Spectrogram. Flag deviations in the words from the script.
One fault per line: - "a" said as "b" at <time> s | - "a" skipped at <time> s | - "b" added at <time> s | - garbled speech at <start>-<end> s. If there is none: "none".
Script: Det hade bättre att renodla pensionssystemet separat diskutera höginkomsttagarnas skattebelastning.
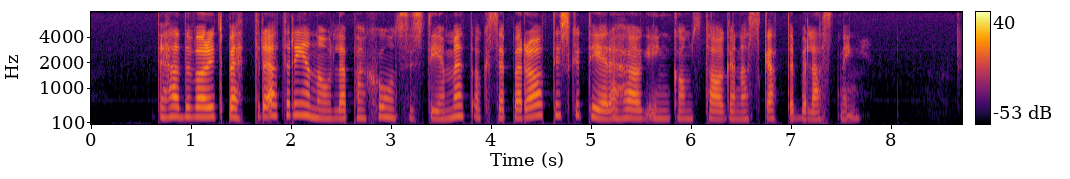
- "varit" added at 1.0 s
- "och" added at 3.8 s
